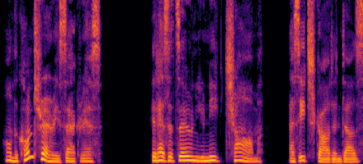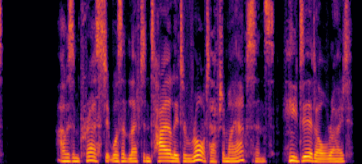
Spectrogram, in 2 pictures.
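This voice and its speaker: A gentle, regal queen and caring mother in a studio game. Her voice sits a little low, and she speaks warmly and with measured calm. The recording is dry and close. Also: no echo. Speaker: game character.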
